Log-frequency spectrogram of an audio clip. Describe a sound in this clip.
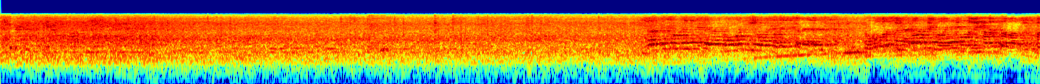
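A train rumbles and squeals as it pulls out of an echoing station.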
